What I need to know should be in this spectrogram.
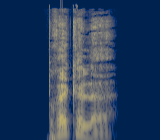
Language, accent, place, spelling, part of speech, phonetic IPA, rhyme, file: German, Germany, Berlin, bröckele, verb, [ˈbʁœkələ], -œkələ, De-bröckele.ogg
- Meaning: inflection of bröckeln: 1. first-person singular present 2. singular imperative 3. first/third-person singular subjunctive I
